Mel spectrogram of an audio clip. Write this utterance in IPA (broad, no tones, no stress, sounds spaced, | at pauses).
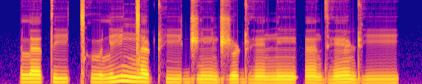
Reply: l ɛ t̪ i ǀʰ ɯ l i ŋ͡ǀ ɛ ʈʰ i d͡ʒ ĩ d͡ʒ ɯ ɖʱ ẽ n ĩ ʔ ɛ̃ dʱ ẽ ɖʱ i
